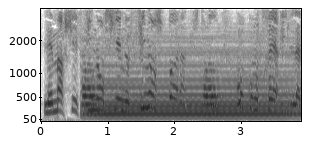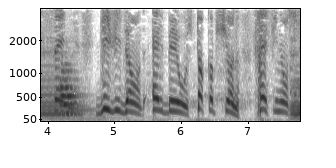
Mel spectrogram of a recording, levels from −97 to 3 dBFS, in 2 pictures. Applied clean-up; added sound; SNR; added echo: none; Bowed string instrument + Brass instrument; -1 dB; none.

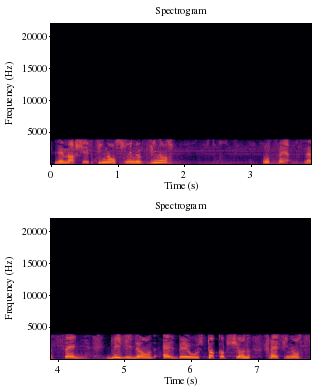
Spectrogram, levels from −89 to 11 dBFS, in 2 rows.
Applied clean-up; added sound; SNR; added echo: neural separator model SepFormer WHAM!.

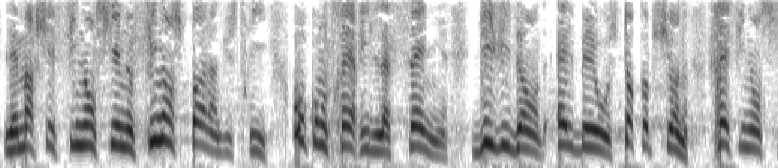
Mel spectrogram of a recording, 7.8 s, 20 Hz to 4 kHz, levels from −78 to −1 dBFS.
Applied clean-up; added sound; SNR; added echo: none; none; none; none.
